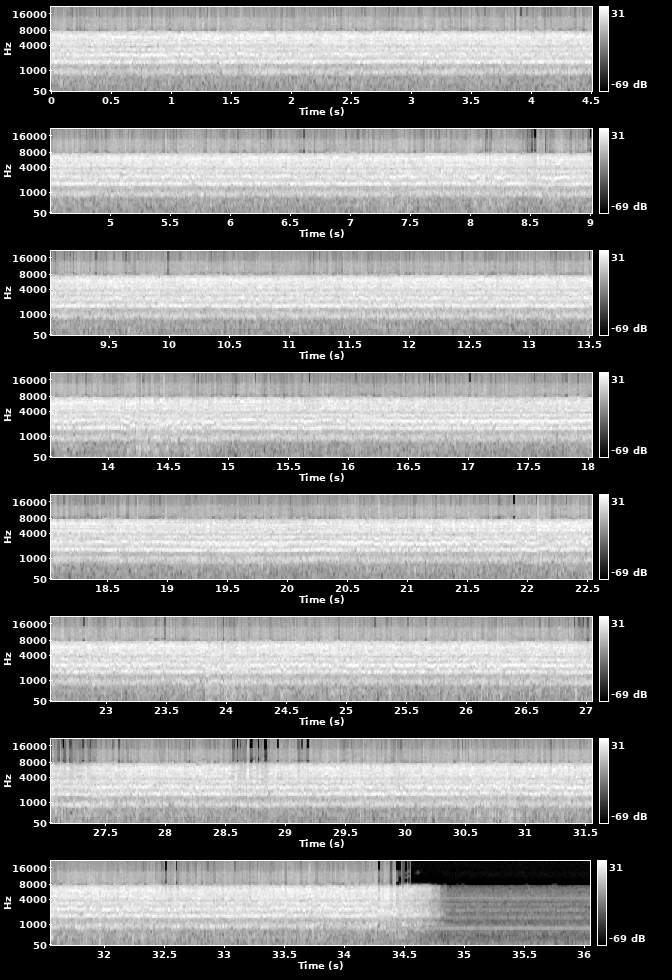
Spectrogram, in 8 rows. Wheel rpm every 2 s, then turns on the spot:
230, 230, 230, 230, 230, 230, 230, 230, 220, 220, 220, 230, 220, 210, 230, 230, 230, 50.
none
